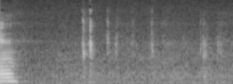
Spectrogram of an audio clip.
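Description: Computer keyboard typing: a few separate keystrokes, a quick pair just under a second in and another about half a second later.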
